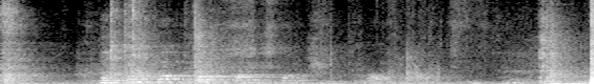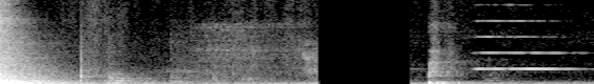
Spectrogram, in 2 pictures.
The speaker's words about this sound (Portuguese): Felizmente tinha sempre consigo uma segunda chave. E para não falhar de novo, concentrou-se totalmente na tarefa, esquecendo assim por momentos os seus raciocínios. E desta vez a porta abriu-se.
